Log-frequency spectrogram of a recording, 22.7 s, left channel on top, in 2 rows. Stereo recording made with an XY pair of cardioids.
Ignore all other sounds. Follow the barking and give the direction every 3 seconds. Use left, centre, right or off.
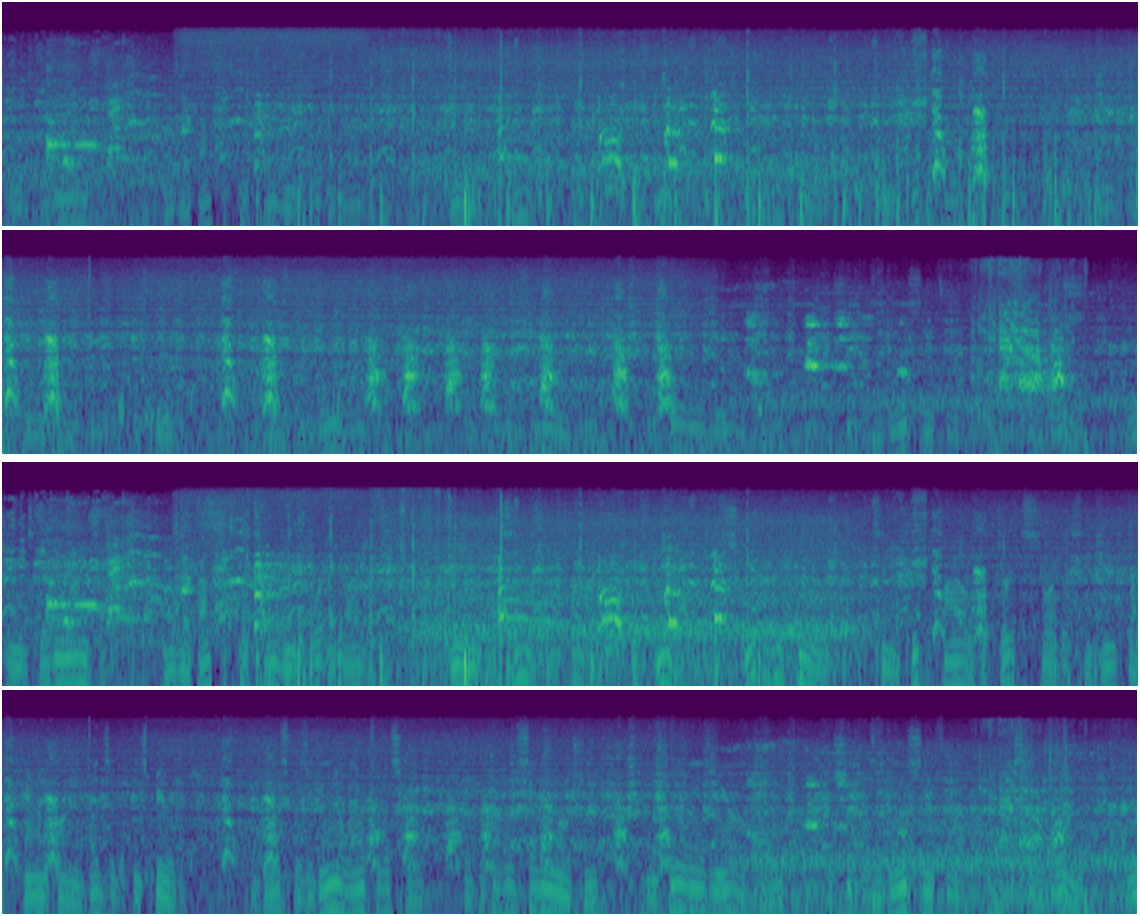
right, right, centre, left, left, left, left, left.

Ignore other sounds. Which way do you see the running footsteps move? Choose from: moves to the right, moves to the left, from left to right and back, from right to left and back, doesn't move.
moves to the left.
